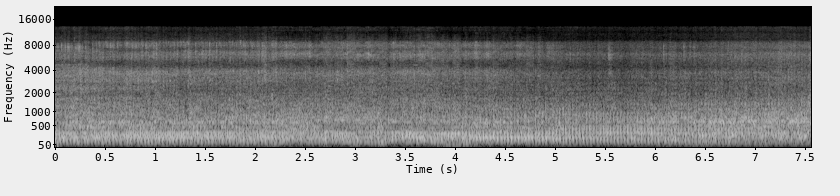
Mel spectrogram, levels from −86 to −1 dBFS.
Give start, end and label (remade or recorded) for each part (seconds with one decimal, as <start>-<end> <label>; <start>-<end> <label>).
0.0-2.1 recorded; 2.1-5.1 remade; 5.1-7.6 recorded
